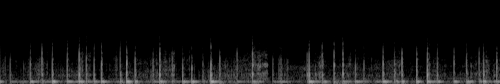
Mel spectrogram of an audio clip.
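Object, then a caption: Cloth-bound hardcover book. Quick, dry fingernail taps on a cloth-bound hardcover book, close-miked, with a steady low hum underneath.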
